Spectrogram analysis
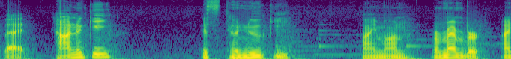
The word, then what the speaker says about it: Tanuki: in the city remember when we chased that tanaki down this way good times are how did you say it like that Tanuki is Tanuki Pon remember I know it's been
